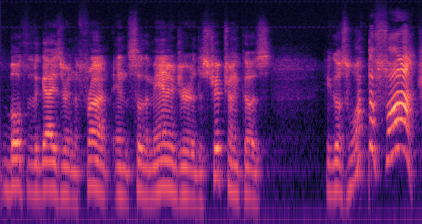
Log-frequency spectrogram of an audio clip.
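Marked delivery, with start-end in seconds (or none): 4.4-5.2 high, loud, incredulous question; startled outburst. Retold or imitated. Strip joint manager seeing the scene, loud disbelief. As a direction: exclaim it in disbelief.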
